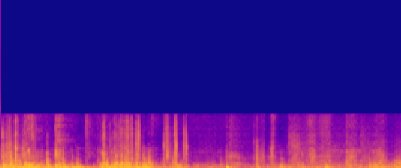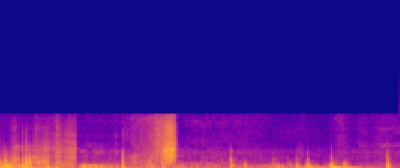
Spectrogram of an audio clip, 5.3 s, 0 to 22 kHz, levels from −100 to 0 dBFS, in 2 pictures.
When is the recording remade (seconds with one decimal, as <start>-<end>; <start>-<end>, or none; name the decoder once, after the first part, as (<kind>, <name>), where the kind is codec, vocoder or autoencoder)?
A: 0.8-3.9 (codec, DAC); 4.6-5.3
